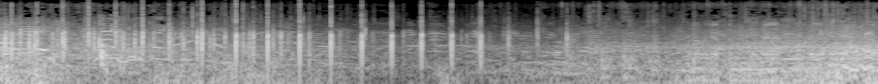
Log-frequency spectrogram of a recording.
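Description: Steady rhythmic handclapping in unison, about three claps a second, over crowd voices. The clapping dies away about six seconds in, and crowd noise rises again near the end.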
